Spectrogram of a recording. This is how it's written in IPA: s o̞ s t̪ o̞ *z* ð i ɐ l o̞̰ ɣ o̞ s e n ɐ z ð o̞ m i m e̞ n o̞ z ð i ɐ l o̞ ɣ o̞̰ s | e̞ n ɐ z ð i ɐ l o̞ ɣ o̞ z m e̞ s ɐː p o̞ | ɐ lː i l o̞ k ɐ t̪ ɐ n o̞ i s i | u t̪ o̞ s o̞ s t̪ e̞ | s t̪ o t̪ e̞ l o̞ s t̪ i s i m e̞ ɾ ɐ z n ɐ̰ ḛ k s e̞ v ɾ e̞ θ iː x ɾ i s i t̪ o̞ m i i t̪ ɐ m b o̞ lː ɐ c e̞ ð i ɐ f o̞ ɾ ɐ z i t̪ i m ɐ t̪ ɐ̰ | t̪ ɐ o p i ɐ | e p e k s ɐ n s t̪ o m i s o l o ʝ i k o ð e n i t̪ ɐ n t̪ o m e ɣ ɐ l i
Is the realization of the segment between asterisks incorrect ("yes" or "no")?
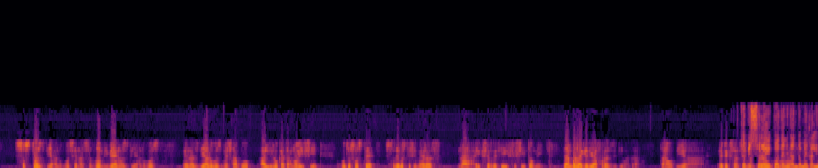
no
